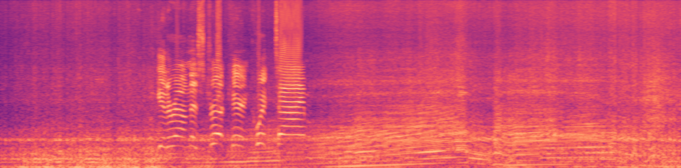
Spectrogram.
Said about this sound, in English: listen to that exhaust purr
